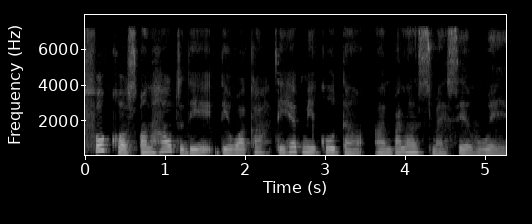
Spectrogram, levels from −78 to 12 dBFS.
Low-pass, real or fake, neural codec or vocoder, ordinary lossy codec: 7.2 kHz; real; none; MP3, 48 kbps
